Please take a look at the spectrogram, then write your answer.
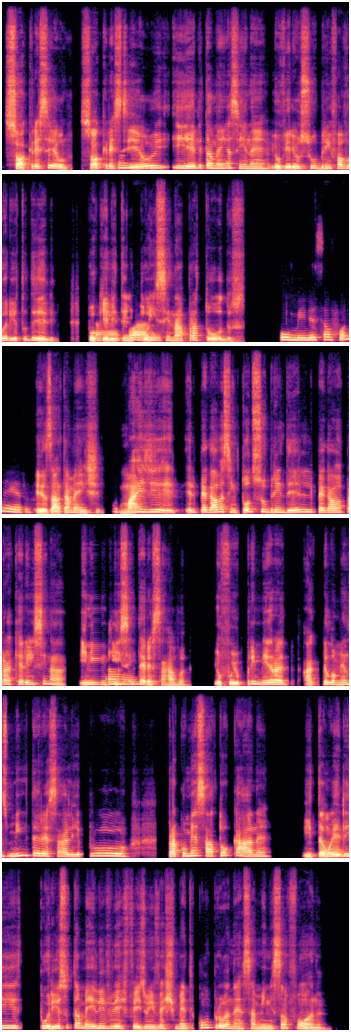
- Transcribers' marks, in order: other background noise; tapping
- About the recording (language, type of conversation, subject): Portuguese, podcast, Como sua família influenciou seu gosto musical?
